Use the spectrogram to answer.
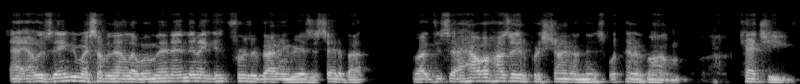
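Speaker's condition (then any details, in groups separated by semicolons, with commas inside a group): Early-onset Parkinson's disease; about 30 years since diagnosis, recovering walking after spinal surgery, risk of falls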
